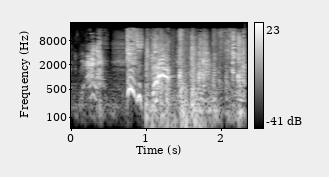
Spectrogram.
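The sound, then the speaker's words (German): A person tumbles off a chair when the other side suddenly lets go in a tug over a mouse: a sudden loud crash and thump, followed by a couple of seconds of clattering, scraping noise with short vocal cries mixed in. “Ich bin voll vom Stuhl gefallen.”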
